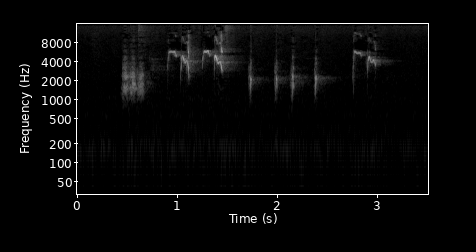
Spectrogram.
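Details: Nightingale singing more faintly: a rough burst, sharp downslurred whistles, then a row of short clipped notes, over a light background hiss.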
